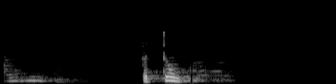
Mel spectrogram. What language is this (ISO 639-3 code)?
nmz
